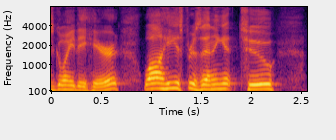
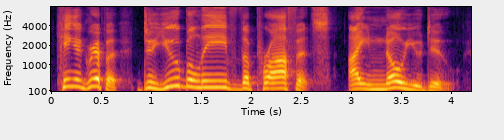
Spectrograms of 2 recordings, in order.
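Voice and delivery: scripture reading; 4 semitones higher than usual. Acted. Paul challenging King Agrippa about the prophets, emphatic scripture reading. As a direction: press the question home deliberately. Reads Paul's challenge aloud.

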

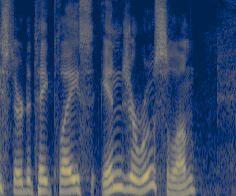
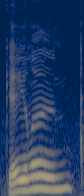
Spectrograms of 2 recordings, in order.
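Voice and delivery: drawn-out call, higher than your own voice; imitated calling of a name; 4 semitones higher, 4 dB quieter than usual. She interrupts him struggling with math, imitated calling voice. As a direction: mimic someone calling out, pitched higher. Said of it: "you know, she goes".

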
